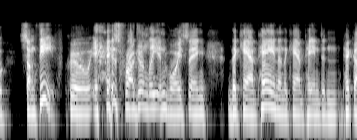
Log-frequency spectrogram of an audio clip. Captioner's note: laugh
